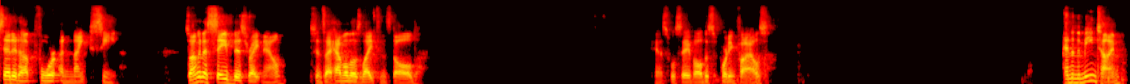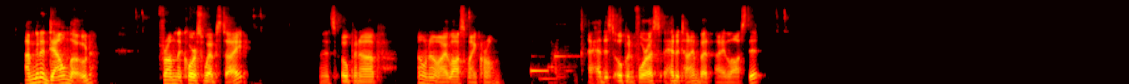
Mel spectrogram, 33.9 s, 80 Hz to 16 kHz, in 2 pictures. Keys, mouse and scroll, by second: 4.3 click, 6.2 click, 9.7 click, 19.7 click, 21.5 click, 24.5 click, 26.7 middle click, 26.9-27.8 scroll, 27.8 scroll, 29.1 click.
